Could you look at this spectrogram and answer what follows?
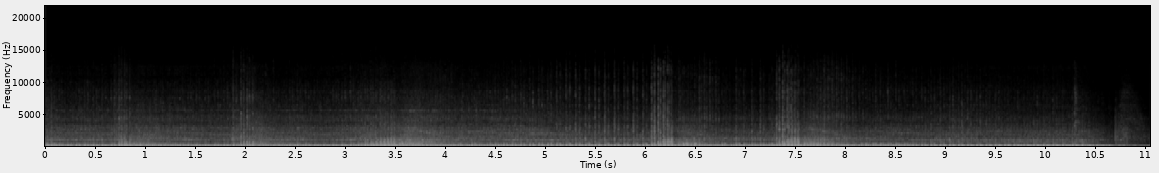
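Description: A 2020 Indian Scout's V-twin, fitted with a Vance and Hines exhaust, idles with several quick throttle blips, the revs rising and falling. The engine is shut off just before the end and the sound dies away.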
